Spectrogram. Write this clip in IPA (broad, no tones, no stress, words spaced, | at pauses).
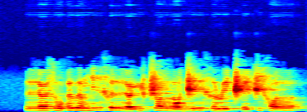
rœ zoʔə ðəmirxə rœmʲɔt͡ʃɔ rɔd͡ʒerxəɹe t͡ʃʼet͡ʃixɔr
